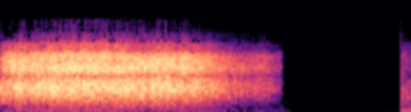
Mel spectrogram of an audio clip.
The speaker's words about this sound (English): Listen to the applause.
